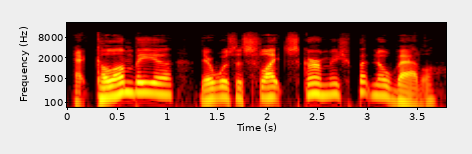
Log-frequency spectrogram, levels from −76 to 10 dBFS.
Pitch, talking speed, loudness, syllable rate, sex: 145 Hz, 160 wpm, -18 LUFS, 4.6 syllables/s, male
